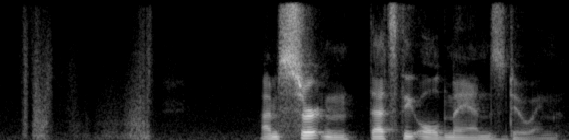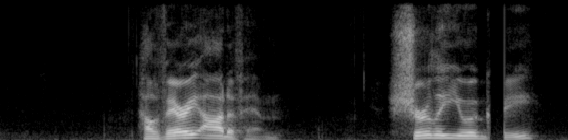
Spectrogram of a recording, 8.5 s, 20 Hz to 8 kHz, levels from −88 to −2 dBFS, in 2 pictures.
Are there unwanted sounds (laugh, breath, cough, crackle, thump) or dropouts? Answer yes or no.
yes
